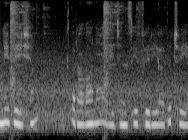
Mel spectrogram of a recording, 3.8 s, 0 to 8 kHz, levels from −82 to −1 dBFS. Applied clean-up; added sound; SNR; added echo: none; Shatter; 18 dB; none.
